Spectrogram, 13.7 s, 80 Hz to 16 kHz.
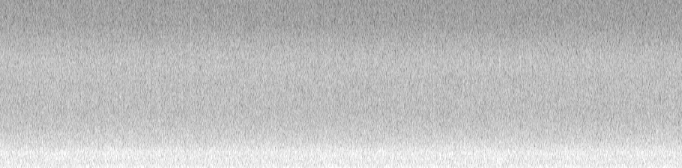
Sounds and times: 0.0s droplets on the Northeast side of the fountain's center 13.6s

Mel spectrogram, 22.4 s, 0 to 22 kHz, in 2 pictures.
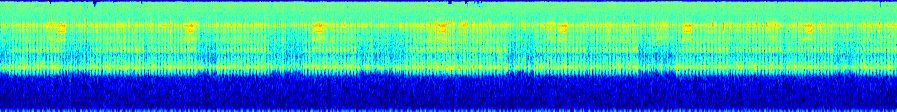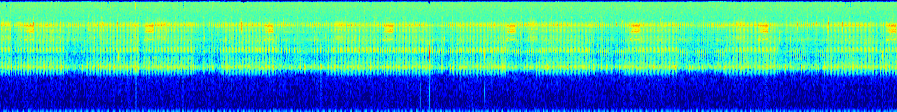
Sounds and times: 15.8s underwater sounds 18.0s

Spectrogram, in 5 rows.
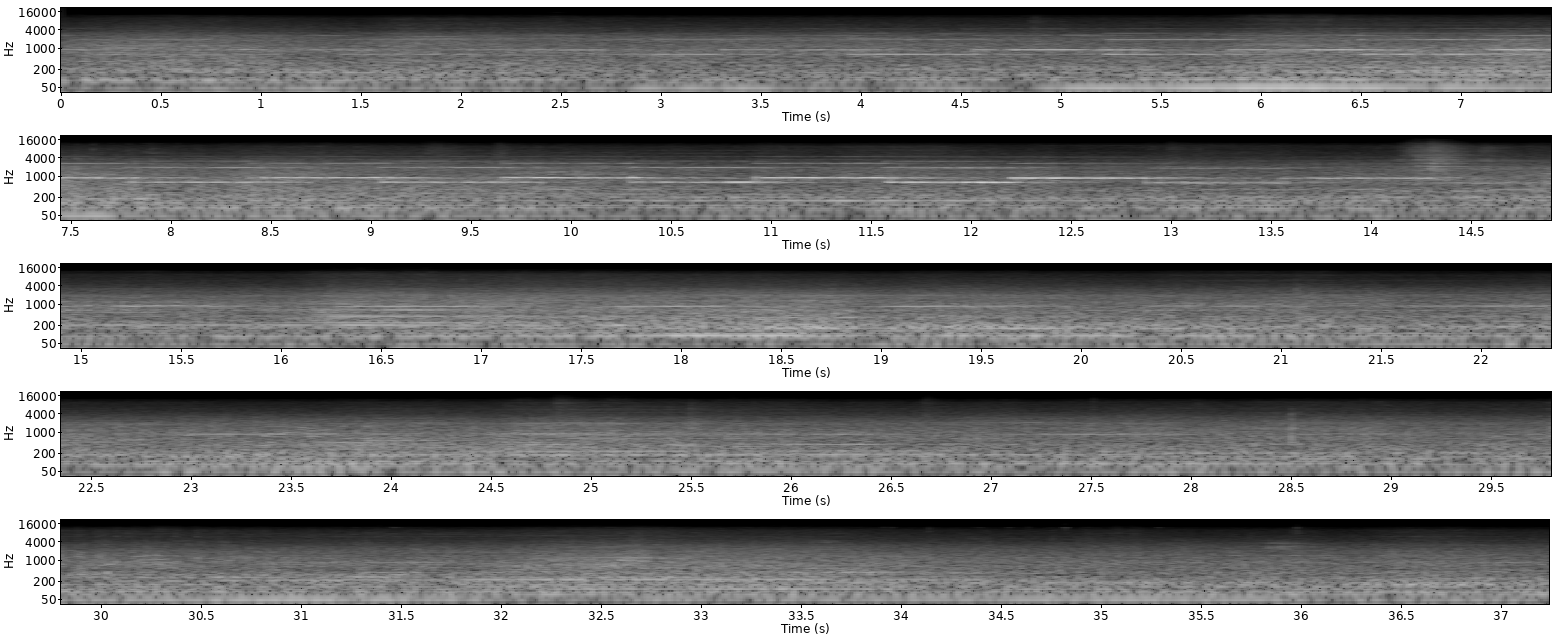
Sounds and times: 0.0s Traffic Noise 37.2s

